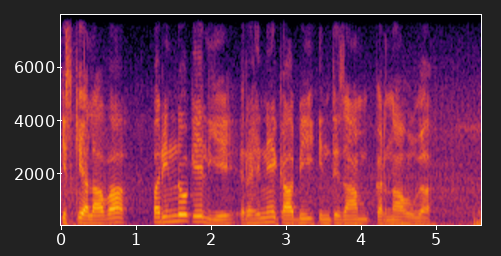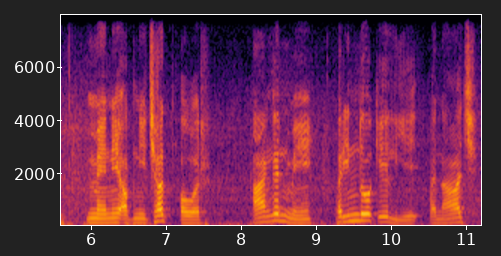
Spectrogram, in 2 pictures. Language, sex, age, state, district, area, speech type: Urdu, male, 18-30, Uttar Pradesh, Shahjahanpur, rural, spontaneous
